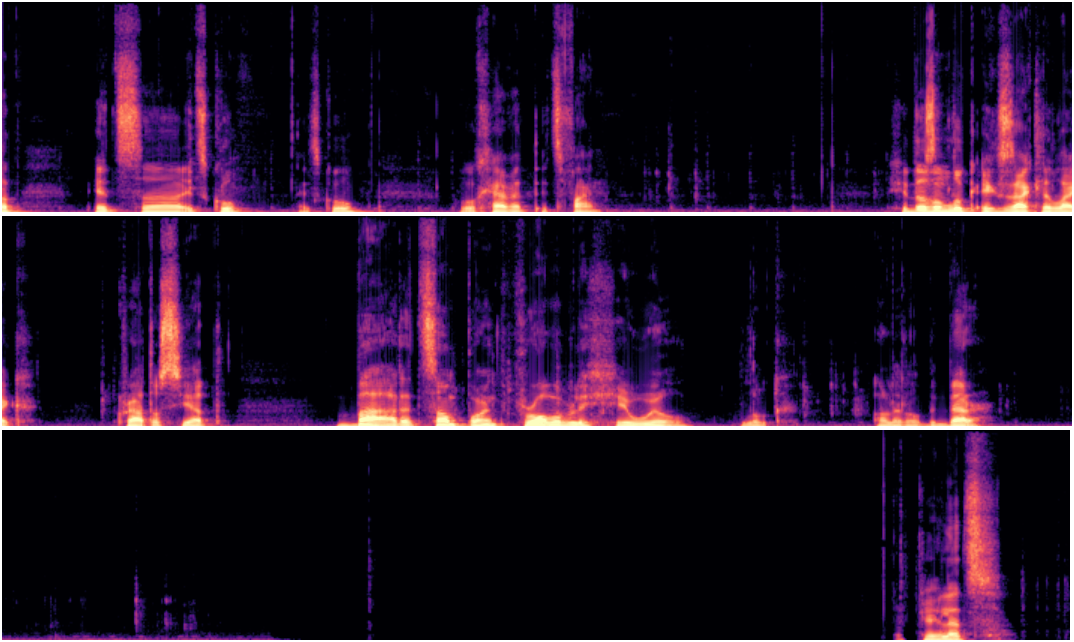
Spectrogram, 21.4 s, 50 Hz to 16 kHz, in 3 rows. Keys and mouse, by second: 6.8 alt+q, 10.2-11.1 typing, 12.1 ctrl+z, 12.6 alt+q, 15.3 alt+q, 18.7-21.3 ctrl+alt+drag, 18.7-21.3 ctrl+alt+right drag, 20.4-21.3 typing.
